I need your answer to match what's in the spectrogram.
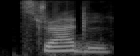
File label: "straddle", Indian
